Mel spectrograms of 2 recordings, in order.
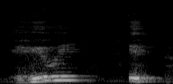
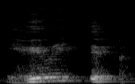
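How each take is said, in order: First: It is said with a French accent. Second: It is said with a French accent.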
